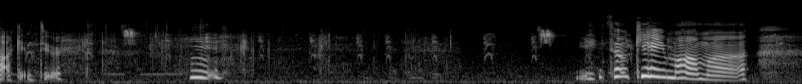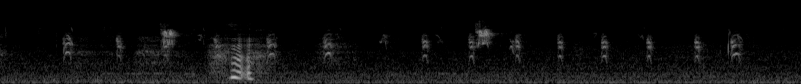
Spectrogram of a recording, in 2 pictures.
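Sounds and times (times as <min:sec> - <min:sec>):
bird sharp chirps: 0:01.1 - 0:01.8, 0:04.8 - 0:05.8, 0:08.6 - 0:15.6.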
